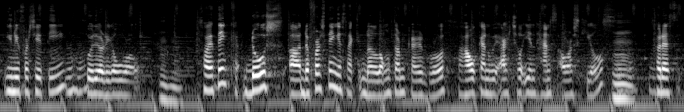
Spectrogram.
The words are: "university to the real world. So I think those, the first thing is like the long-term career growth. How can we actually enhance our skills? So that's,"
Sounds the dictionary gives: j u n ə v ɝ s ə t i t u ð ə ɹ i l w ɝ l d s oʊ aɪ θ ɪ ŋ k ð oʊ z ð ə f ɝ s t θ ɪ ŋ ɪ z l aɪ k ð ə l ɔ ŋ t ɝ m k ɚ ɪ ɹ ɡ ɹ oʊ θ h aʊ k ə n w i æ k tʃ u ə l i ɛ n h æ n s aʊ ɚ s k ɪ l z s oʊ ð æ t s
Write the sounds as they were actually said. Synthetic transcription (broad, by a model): j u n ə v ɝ s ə t i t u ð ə ɹ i l w ɝ l d s oʊ aɪ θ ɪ ŋ k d oʊ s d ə f ɝ s t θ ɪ ŋ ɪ s l aɪ k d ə l ɔ ŋ t ɝ m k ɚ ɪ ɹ ɡ ɹ oʊ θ h aʊ k ə n w i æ k tʃ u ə l i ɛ n h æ n s aʊ ɚ s k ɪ l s s oʊ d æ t s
